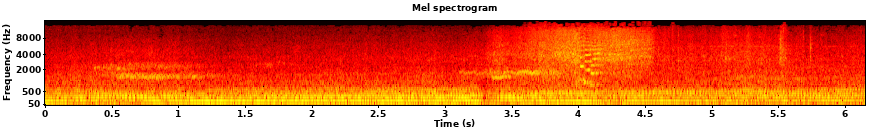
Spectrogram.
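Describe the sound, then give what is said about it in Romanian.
A car engine roars steadily, then tires screech loudly for a couple of seconds as an ultramodern, latest-model foreign car with pop-up headlights and an electronic dashboard skids into an old, quiet small town, the engine still humming underneath. “E, și iată că într-o bună zi, în acest orășel străvechi și liniștit, a apărut o mașină străină. Ce mașină! Ultramodernă, ultimul tip, cu faruri rabatabile și cu bord electronic.”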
